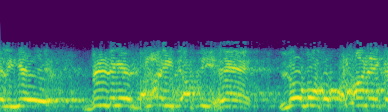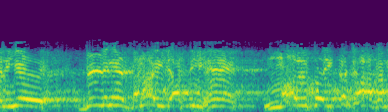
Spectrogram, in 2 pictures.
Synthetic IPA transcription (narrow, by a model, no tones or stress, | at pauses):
elɪebɪlɖɪ̃ŋɡẽbənaːid͡ʒaːt̪iɦɛ̃ | loːɡõkopɐɽ̤aːnekelɪe | bɪlɖɪ̃ŋɡẽbənaːid͡ʒaːt̪iɦɛ̃ | maːlkoɪkətʰːakɐ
